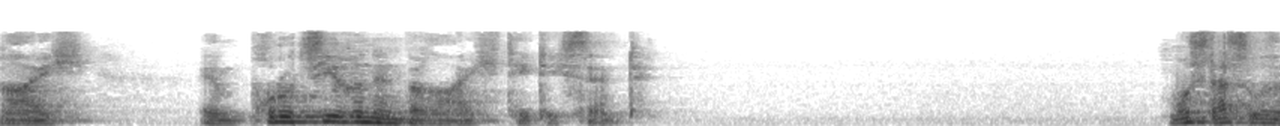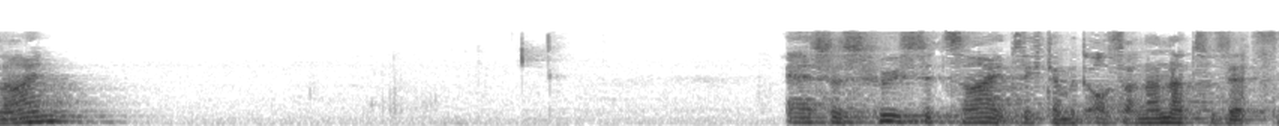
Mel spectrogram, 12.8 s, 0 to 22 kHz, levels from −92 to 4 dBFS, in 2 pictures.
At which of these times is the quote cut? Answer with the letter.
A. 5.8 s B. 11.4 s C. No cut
A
